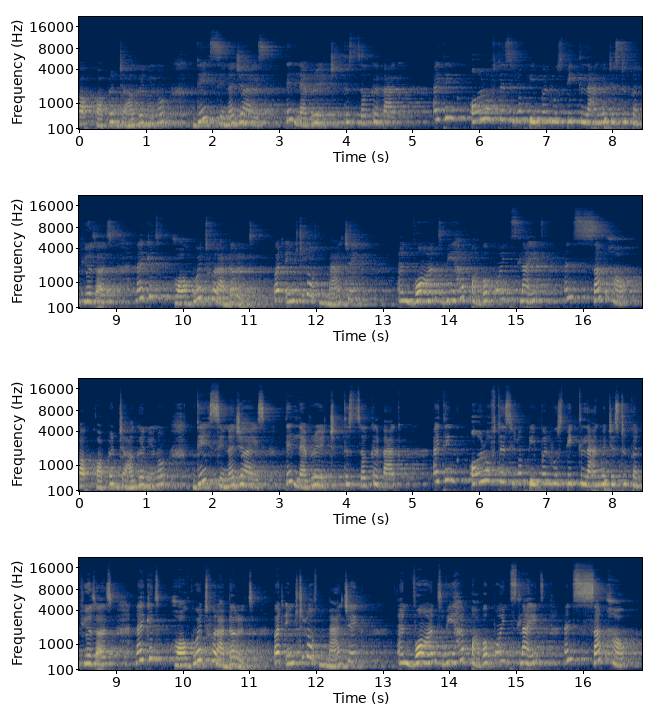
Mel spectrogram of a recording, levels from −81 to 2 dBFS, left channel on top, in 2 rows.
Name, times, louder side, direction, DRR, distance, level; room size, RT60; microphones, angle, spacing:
voice 1, 0.0-2.9 3.1-4.8 5.3-12.6 13.2-16.6, right 3 dB, 55° right, 9 dB, 0.6 m, -25 dB
11.0 x 9.9 x 6.3 m, 2.3 s
head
